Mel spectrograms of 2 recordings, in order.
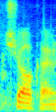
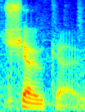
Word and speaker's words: choco: pronounce things differently but the word choco on its own is choco not Shoko it's not ke I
